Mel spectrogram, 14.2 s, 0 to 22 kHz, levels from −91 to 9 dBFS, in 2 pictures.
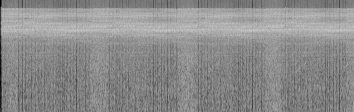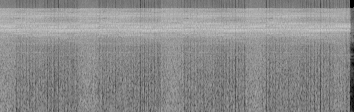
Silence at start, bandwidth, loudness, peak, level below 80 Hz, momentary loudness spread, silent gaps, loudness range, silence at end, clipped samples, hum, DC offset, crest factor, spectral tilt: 0 s; over 20 kHz; -1 LUFS; 0 dBFS; -42 dBFS; 1 LU; none; 0 LU; 0.05 s; 10%; none; under 0.1%; 4 dB; 2 dB/octave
